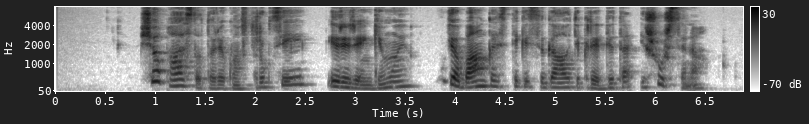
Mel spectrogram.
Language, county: Lithuanian, Vilnius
